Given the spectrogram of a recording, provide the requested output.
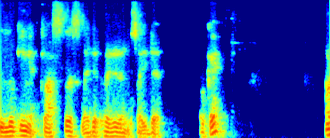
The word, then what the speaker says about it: CIDR: Okay, the acronym is pronounced CIDR.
